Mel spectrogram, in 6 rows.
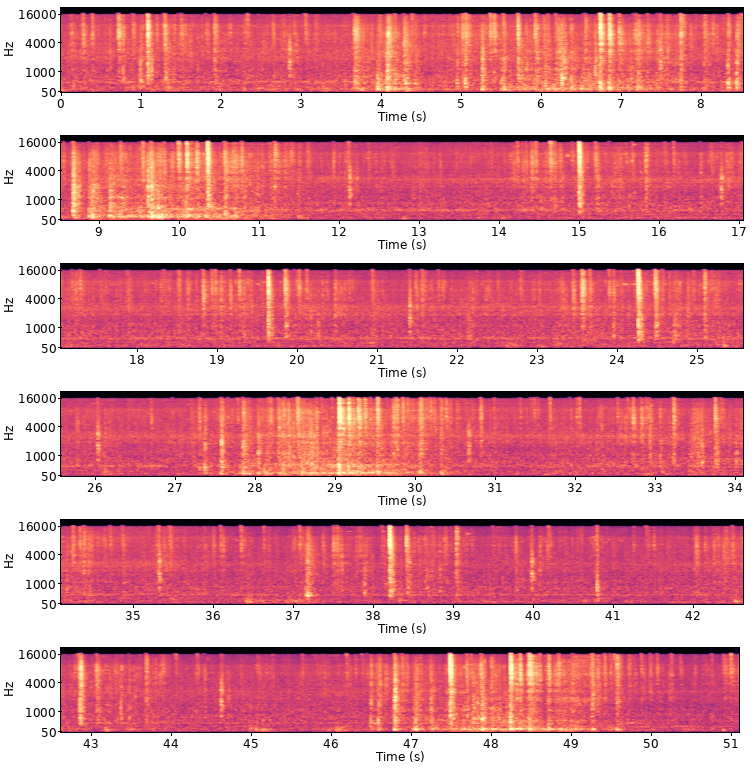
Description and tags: This is a montage of three layers of monaural shotgun recordings made with a Sanken CS3e on a Roland R-26. The recordings were made in a distribution center of Honda parts in Ghent harbour on 15th of january 2015. The montage was done in Reaper.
